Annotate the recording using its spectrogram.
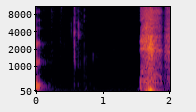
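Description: A pause between words: near silence broken by a couple of faint clicks, then an audible breath taken just before a man speaks again.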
